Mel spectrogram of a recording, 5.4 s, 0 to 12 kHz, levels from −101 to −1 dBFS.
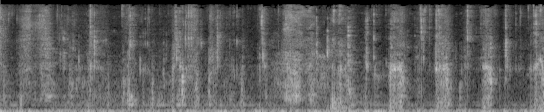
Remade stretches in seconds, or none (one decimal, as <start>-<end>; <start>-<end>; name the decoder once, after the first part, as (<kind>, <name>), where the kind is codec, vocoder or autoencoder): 1.9-2.6 (vocoder, BigVGAN v2)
